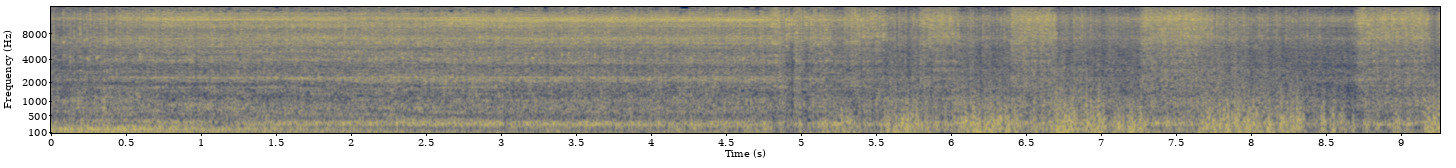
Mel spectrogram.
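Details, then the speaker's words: Small-block Chevy V8 at first start after purchase, on a cold day. Smooth, even idle with a steady rumble and no squeal or miss, though an exhaust leak and a loose belt are noted. It is no longer smoking and runs well. "got the diesel shut off got uh not tightened up sounds really good got an exhaust flake i'm not smoking anymore"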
